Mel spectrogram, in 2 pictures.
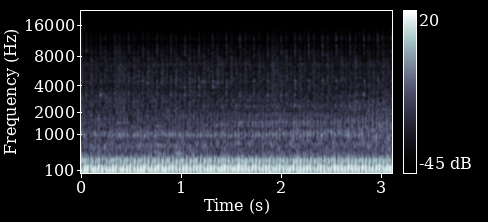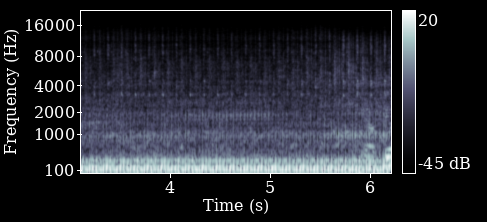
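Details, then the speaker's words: Drift car after a practice session, possibly hot: loud, choppy idle with lumpy beat about three to four pulses a second; misfire, owner fears valve damage and suspects exhaust leaking near the manifold. "yeah it's still got the misfire like it's been struggling but it sounds hopefully I didn't kill a valve"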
